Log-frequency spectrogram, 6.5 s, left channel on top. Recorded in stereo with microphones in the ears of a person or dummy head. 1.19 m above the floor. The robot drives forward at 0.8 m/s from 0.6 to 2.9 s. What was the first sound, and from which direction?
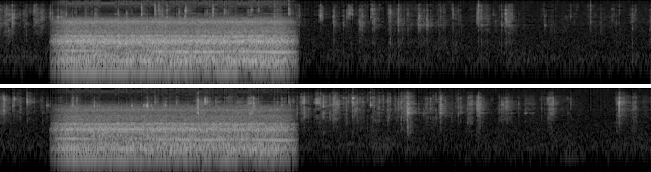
Only background noise.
